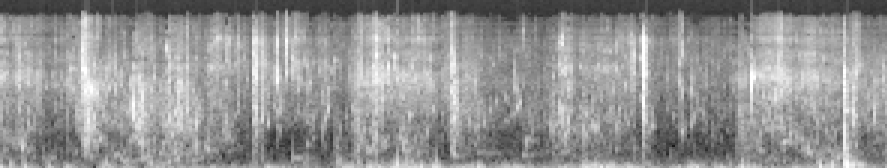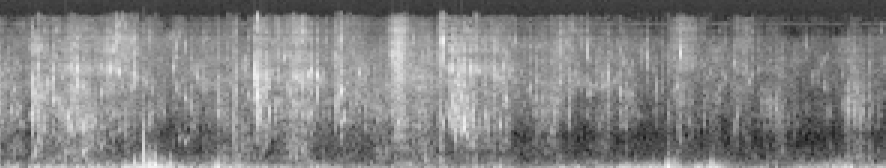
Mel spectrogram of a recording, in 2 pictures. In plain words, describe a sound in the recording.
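Wind rumbles across the open water.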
